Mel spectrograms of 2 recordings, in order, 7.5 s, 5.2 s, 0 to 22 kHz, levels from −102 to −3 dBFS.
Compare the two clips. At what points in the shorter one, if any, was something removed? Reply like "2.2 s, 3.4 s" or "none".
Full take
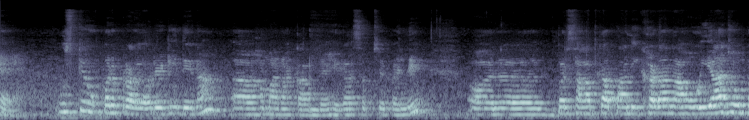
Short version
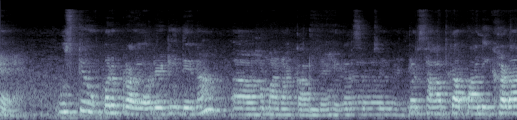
3.9 s

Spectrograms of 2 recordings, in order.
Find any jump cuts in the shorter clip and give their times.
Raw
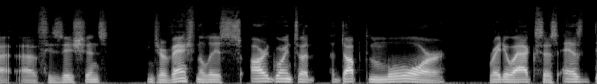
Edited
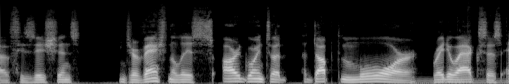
4.2 s

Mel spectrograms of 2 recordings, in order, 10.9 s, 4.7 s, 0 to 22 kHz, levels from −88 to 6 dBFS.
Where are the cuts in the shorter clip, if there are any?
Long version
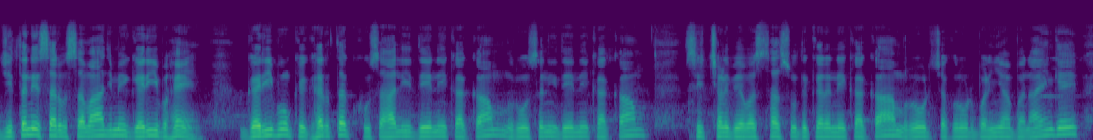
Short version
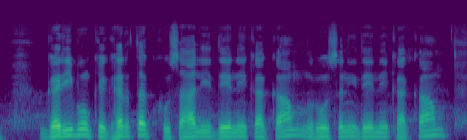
none

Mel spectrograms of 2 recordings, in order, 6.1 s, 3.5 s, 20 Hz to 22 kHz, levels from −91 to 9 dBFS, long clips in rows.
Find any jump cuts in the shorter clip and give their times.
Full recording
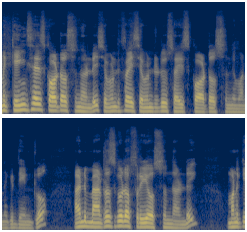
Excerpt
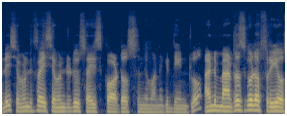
2.5 s

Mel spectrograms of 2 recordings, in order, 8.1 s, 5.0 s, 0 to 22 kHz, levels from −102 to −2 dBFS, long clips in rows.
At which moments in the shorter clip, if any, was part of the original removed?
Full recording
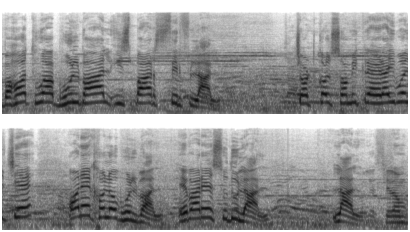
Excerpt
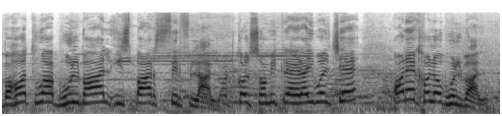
2.3 s

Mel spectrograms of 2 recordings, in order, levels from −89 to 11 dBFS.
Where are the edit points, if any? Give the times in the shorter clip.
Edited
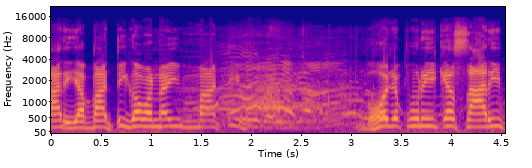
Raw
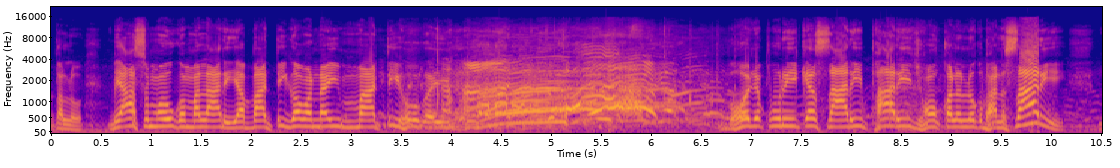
1.8 s

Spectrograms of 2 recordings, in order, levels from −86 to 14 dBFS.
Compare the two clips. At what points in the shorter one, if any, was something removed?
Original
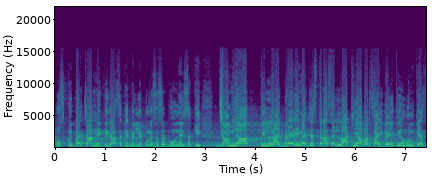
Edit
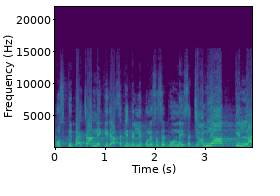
2.7 s

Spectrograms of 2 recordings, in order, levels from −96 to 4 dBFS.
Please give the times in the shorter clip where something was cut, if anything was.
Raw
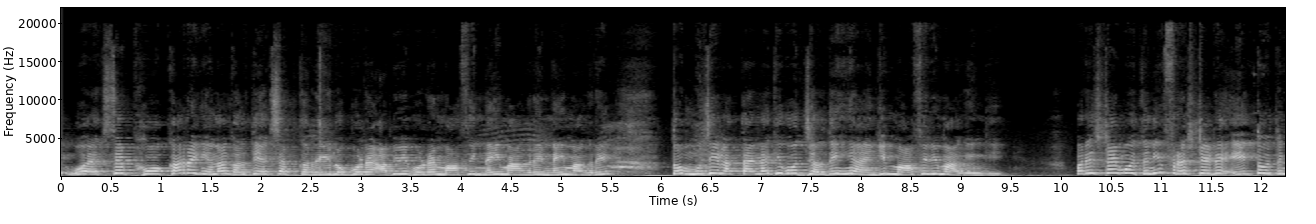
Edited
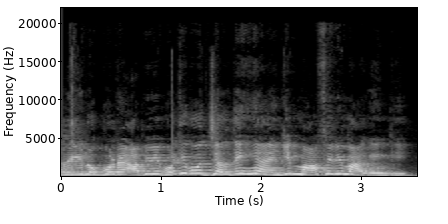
1.1 s

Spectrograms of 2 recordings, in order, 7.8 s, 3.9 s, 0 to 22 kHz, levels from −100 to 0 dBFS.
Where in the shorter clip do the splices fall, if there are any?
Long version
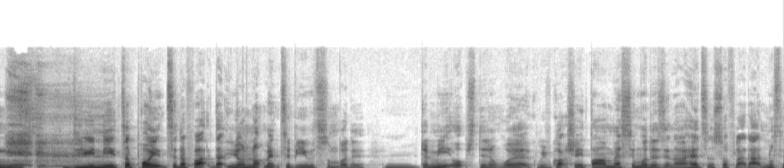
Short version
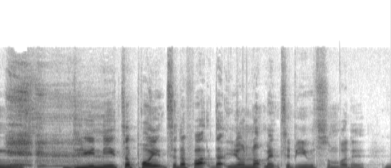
none

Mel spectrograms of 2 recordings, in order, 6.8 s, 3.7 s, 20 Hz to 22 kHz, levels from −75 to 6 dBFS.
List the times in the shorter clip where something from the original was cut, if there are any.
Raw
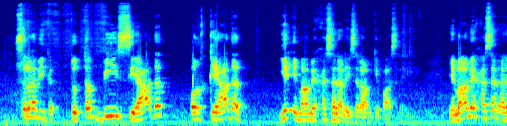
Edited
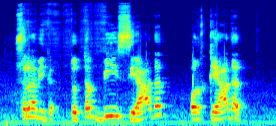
none

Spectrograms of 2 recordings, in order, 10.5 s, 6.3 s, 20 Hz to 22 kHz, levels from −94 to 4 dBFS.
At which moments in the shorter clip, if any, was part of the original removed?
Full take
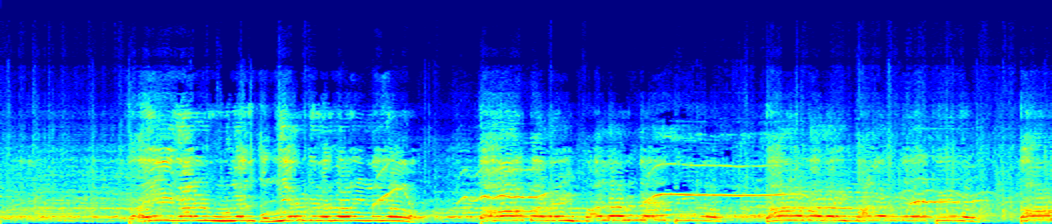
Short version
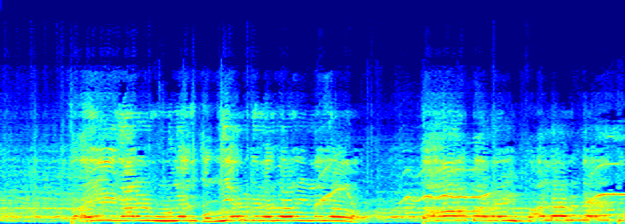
none

